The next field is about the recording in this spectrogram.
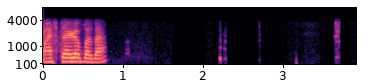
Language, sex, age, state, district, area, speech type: Bengali, male, 45-60, West Bengal, Uttar Dinajpur, urban, conversation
